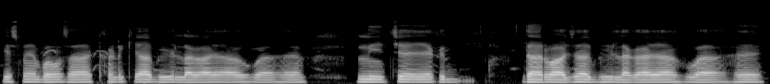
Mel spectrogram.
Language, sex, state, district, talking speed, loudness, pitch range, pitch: Hindi, male, Jharkhand, Palamu, 115 wpm, -18 LUFS, 110-120 Hz, 115 Hz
